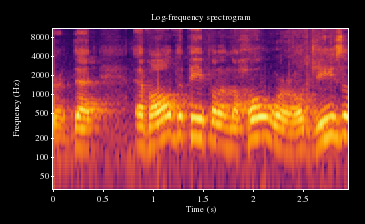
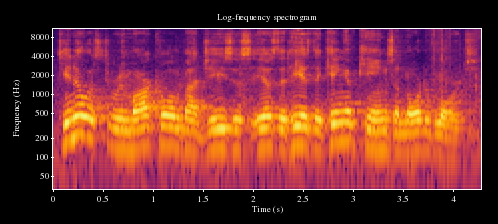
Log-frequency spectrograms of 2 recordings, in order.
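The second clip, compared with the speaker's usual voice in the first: normal talking voice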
